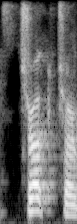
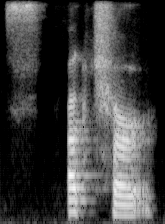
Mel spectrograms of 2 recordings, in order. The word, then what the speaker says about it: structure: some different words in English that start with S, we tend to add the E. And then we say a structure, but it's structure. And then, for example, the ending of this, the ending that in Spanish could sound like tour, in English sounds like structure.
